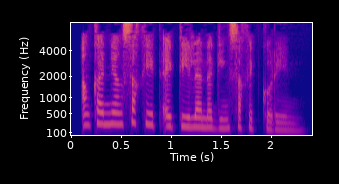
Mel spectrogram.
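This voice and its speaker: A woman's voice: mid-range voice, animated, fairly quick, dark tone, no room sound. Woman narrating a dramatic story, dry sound.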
